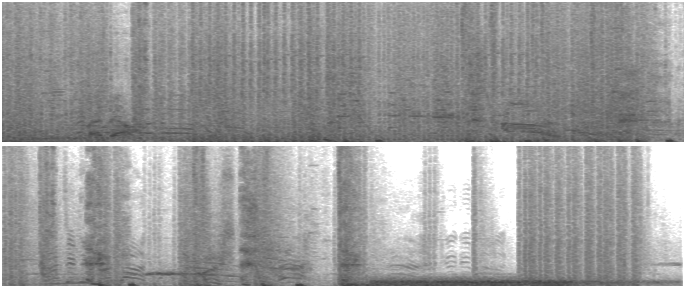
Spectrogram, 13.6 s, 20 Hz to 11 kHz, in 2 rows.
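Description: Sustained Call of Duty 4 campaign firefight: rapid automatic gunfire and scattered shots laying down covering fire, loud and busy at first, then thinning into sparser bursts, with speech mixed in.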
